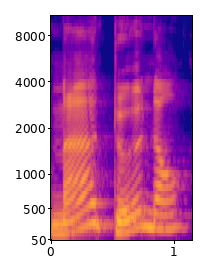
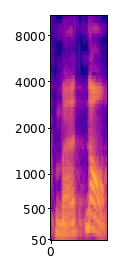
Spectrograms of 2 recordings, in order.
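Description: First: The middle vowel is fully pronounced between consonants. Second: The middle vowel is dropped between the consonants. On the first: "Но не в случае «Schtroumpf à lunettes»... Он говорит «maintenant»" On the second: "правильно и в большинстве случаев читается как «maintenant»"

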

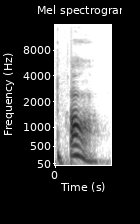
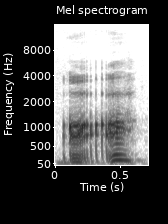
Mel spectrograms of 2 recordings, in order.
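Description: First: The pitch falls sharply toward the end. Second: The pitch stays low and deep. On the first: "4성은 아 하고 내려가는 성조" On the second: "3성은 아 하고 저음, 낮은 소리가 나는 성조"

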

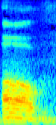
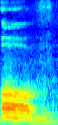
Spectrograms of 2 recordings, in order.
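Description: First: The vowel is a full, open ah. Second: The vowel is a full, rounded o. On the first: "US strong फोनिम्स ... आव" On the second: "strong फोनिम्स ... upside down ए जो कि ओ की sound करता है"

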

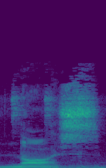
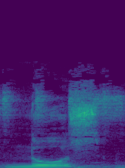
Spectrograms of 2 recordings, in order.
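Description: First: The vowel is open, said with the mouth open. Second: The vowel is closed and said unstressed. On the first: It is the stressed subject pronoun. "lemos de forma mais com a boca aberta" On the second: It is the unstressed object pronoun. "Já o som mais fechado"

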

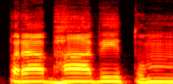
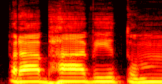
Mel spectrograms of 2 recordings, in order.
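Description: The two takes are said the same way.

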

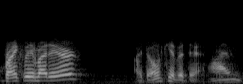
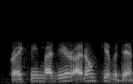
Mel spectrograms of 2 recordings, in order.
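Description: First: The line is delivered heavily, with great weight. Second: The line is tossed off lightly, without weight. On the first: The speaker is treating it as a famous, important line. The speaker calls it wrong. "a lesser actor would have read it as if it were a great line" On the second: The character does not know it is a memorable line. The speaker calls it right. "He reads it not like a great line. He rolls right over it"

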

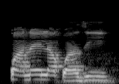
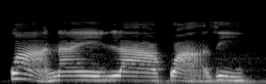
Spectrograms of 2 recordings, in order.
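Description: First: The sentence is read fast. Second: The sentence is read slowly. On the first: "그 다음에 빠르게 읽어요" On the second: "첫 번째 천천히 읽고"

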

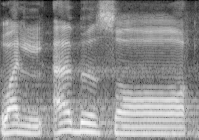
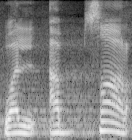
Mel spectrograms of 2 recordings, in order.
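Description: First: The b is said with an echoing bounce. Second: The b is said without an echoing bounce. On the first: The speaker calls it right. "ചലനശബ്ദം എന്ന ആ ഒരു അവസ്ഥ നൽകിക്കൊണ്ടാണ് ഉച്ചരിക്കേണ്ടത്" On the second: The speaker calls it wrong. "പലരും വൽ അബ്സാർ എന്നാണ് ഓതാറുള്ളത്. അത് ശരിയായ രൂപത്തിലുള്ള പാരായണമല്ല"

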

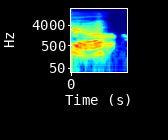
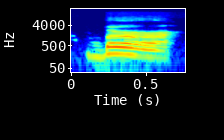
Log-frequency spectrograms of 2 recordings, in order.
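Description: First: The vowel rhymes with care. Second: The vowel rhymes with fur. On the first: It names an ordinary bear. "I'd like to say that I actually do say bear" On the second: It names a child's particular stripy teddies. "And they are called burr"

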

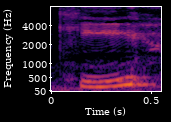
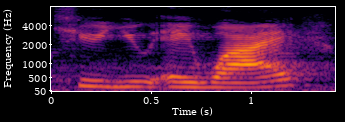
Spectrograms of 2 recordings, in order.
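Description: First: The word is pronounced like 'key'. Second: The word is pronounced like 'kway'. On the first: The speaker calls it right. "I know the proper pronunciation is Key" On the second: The speaker calls it wrong. "I always want to say Quay because it's spelled Q-U-A-Y"

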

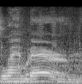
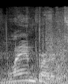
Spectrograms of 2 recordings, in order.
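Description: First: The final T is left silent. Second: The final T is clearly pronounced.

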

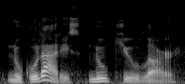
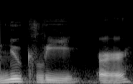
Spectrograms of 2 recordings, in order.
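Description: First: The word ends with a 'cu-lar' sound. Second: The word ends with a 'clear' sound. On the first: "people do pronounce it that way" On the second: "that's how we normally say it"

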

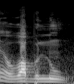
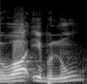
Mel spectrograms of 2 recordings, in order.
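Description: First: Wa runs straight into bnu without a stop. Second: A glottal stop separates wa from ibnu. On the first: The speaker calls it right. "we have to say wabnu" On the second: The speaker calls it wrong. "instead of saying wa ibnu"

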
